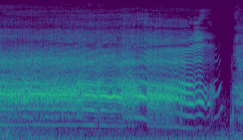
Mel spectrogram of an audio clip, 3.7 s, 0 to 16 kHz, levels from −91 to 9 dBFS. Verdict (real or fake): real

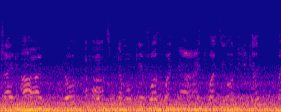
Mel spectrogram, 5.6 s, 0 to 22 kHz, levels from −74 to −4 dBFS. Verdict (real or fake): real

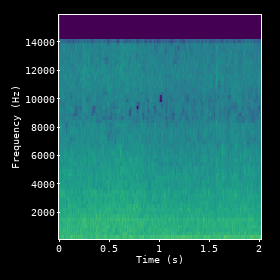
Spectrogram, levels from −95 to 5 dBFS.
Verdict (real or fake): real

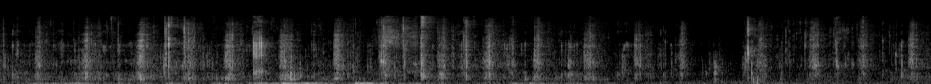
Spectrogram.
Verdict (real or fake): fake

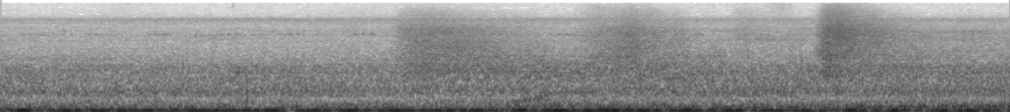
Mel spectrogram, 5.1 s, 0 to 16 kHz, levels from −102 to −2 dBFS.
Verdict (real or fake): fake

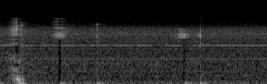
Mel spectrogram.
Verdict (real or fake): real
